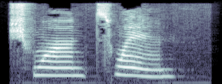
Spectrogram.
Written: hsuan tsang

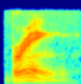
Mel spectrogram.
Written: bring

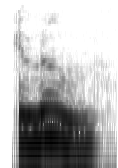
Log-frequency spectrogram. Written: illum

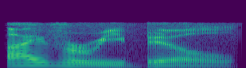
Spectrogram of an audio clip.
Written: ivorybill

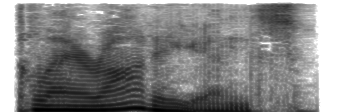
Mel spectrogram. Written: clairaudiently

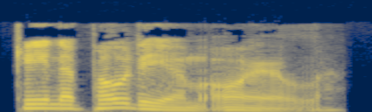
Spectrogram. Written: chenopodium oil

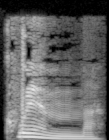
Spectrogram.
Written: quim

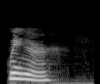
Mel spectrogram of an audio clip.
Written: whinger

